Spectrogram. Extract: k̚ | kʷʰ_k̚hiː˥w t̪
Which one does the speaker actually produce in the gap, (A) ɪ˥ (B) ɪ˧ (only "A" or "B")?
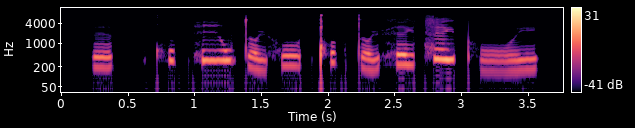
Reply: A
